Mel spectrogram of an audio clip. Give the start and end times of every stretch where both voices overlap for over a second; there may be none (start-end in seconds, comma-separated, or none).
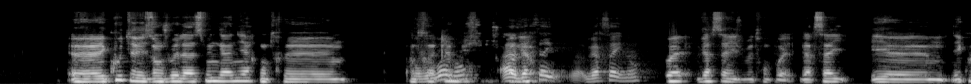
4.1-5.4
